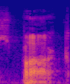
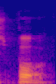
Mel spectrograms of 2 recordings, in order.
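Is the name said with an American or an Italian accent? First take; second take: American; Italian. First: The name is said with an American pronunciation. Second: The name is said with an Italian pronunciation. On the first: "gli americani lo pronunciano Spock, ma è un qualcosa di inascoltabile" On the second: "noto a tutti come Spock"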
